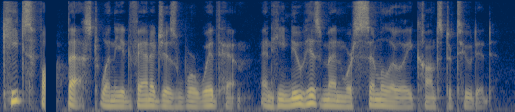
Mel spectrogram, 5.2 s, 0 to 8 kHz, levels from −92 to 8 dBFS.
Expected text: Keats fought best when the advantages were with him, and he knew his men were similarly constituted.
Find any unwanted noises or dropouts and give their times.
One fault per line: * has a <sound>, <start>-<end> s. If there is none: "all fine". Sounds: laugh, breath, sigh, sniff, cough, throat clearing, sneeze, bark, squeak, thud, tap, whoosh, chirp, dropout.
* has a dropout, 0.4-0.6 s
